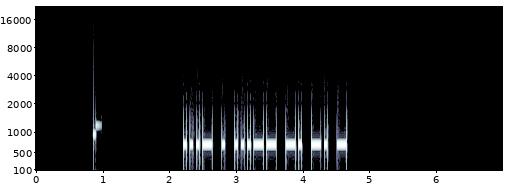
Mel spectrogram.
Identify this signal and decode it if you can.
Morse code, heard as a keyed tone, about 25 wpm, 700 Hz. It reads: VE3NNT
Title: Call Signs - 25wpm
